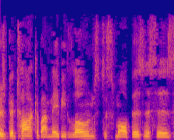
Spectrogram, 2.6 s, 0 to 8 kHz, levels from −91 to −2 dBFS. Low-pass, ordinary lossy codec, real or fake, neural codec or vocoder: 7.2 kHz; MP3, 32 kbps; real; none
